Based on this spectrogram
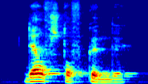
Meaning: mineralogy
- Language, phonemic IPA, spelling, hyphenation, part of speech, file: Dutch, /ˈdɛlf.stɔfˌkʏn.də/, delfstofkunde, delf‧stof‧kun‧de, noun, Nl-delfstofkunde.ogg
